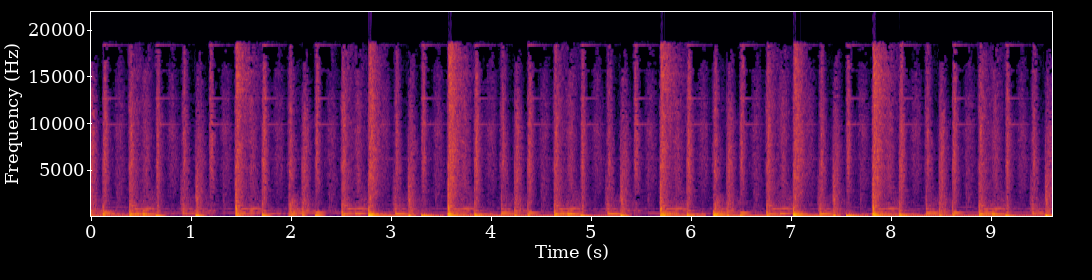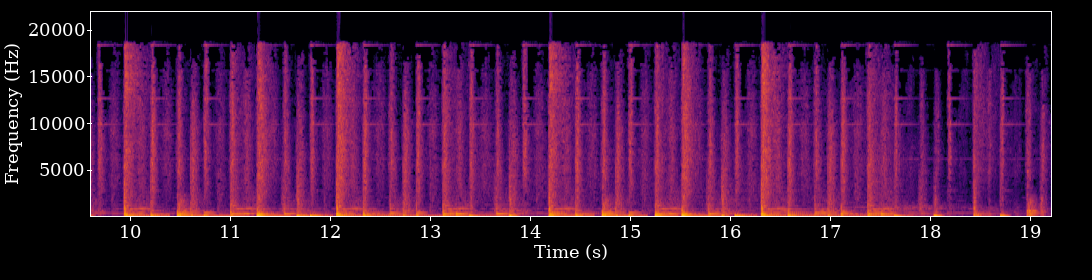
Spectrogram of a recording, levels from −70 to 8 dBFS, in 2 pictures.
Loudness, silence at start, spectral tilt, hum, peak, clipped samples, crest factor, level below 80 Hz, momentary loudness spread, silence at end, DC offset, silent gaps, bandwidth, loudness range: -17 LUFS; 0 s; -4 dB/octave; none; 0 dBFS; under 0.1%; 16 dB; -18 dBFS; 6 LU; 0 s; 5%; none; 20 kHz; 2 LU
